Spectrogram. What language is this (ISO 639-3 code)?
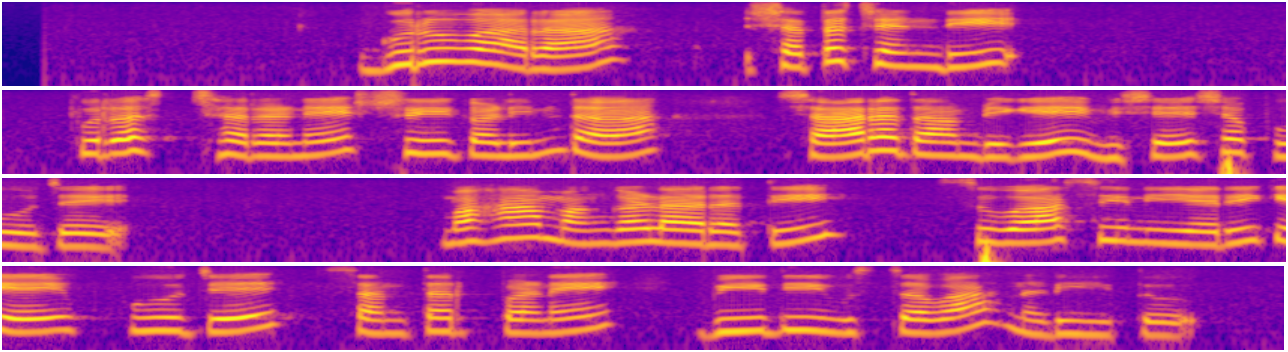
kan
